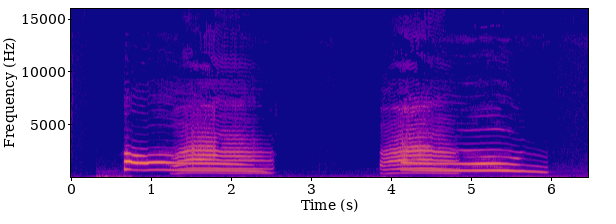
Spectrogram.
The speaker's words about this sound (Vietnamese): Bọn mèo hoang thống trị cả khu phố, cứ đến đêm là chúng lao vào cấu xé nhau ẩm ý để phân chia thứ bậc. Đến mùa động đực, chúng rên rỉ thứ âm thanh kỳ lạ.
